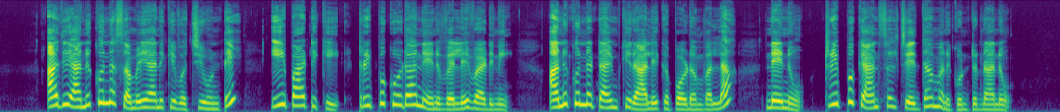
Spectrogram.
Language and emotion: Telugu, neutral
